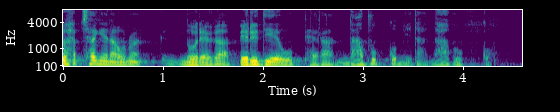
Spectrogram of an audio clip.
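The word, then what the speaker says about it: Nabucco: 나오는 노래가 베르디에 오페라 나부코 나부코 그 나부코 바로 느부갓네살을 이제 이렇게 이태리 식으로 발음하면 그게 나코가 됩니다 그래서 여러분들 나부라 하는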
